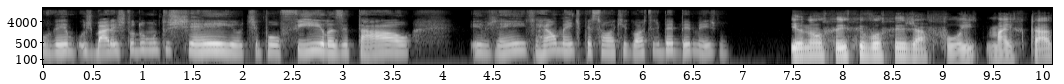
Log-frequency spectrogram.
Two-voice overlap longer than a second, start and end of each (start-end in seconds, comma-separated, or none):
none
